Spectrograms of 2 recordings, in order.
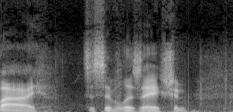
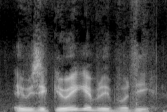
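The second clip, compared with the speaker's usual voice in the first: dreadful put-on Scottish accent. Greeting viewers at the start of a video: dreadful put-on scottish accent. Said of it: "This is my dreadful Scottish accent".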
